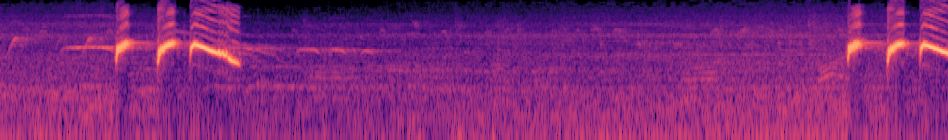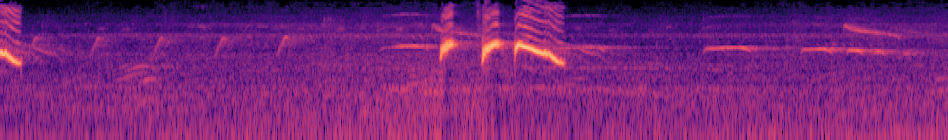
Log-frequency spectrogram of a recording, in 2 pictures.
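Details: Female bird singing cheerfully in a cage in the morning: three bursts of three quick, loud, downslurred chirps, each a few seconds apart, with faint thin whistles in between.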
